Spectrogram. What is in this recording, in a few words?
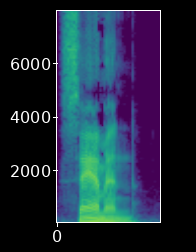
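"salmon", American English; gcompris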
